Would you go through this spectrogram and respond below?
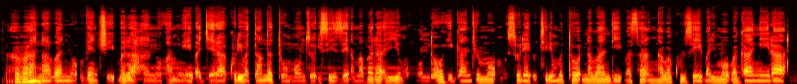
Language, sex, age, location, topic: Kinyarwanda, male, 18-24, Kigali, health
